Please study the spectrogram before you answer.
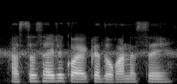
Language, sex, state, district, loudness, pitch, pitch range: Bengali, male, West Bengal, Alipurduar, -18 LUFS, 130 Hz, 130-145 Hz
